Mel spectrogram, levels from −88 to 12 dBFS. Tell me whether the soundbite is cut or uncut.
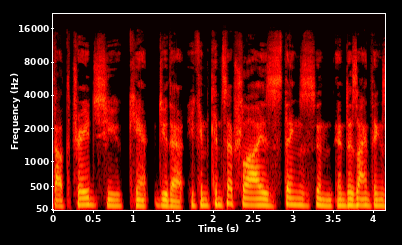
uncut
